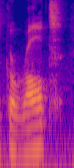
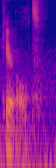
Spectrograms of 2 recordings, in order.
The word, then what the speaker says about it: Geralt: magic by the way last time i kept mispronouncing geralt as guerralt so i got good this time and i'm gonna keep pronouncing it geralt so if you watched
